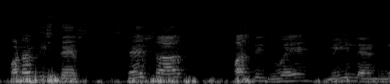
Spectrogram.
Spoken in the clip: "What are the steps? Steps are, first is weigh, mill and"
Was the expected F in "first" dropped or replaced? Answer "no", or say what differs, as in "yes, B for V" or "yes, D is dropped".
yes, P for F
